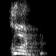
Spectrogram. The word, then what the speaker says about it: could: It is commonly used in many words, but it is difficult to pronounce. Okay, so we'll see. Could, COULD.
